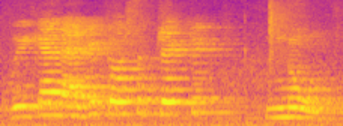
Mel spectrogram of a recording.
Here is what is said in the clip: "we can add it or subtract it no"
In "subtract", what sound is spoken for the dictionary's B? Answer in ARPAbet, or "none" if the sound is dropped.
none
